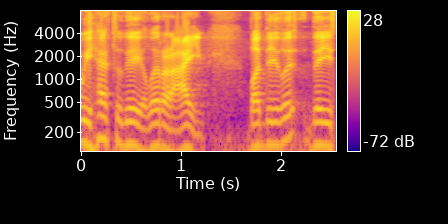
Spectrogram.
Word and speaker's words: ع: Ain, but they said they are saying letter Hamza instead. Okay, like the ayah we said وَتَعْلَمَ الْكَاذِبِينَ, they say وَتَعْلَمَ الْكَاذِبِينَ, but instead of وَتَعْلَمَ they say وَتَعْلَمَ, and this is wrong because this is letter Hamza, not letter Ain. Or say it between letter Ain and letter Hamza, not a clear letter Ain.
